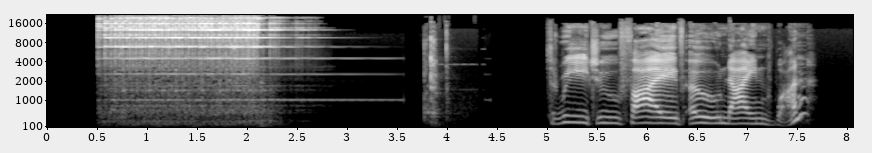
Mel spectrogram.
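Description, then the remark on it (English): A telephone bell rings once in a loud, rattling burst of about two seconds that fades away, followed by a brief click as the receiver is picked up, then a voice starts speaking. “Listen to the phone call.”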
